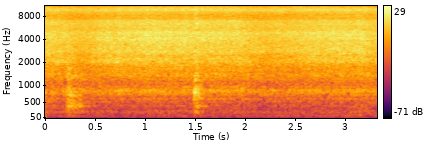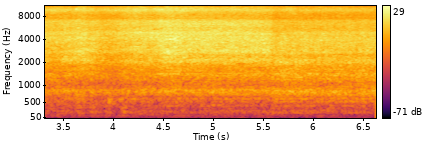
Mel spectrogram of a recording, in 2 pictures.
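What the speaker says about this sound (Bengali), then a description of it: "মোটামুটি তিন চার মিনিট সুন্দরভাবে সব কিছুর সাথে মশলা কষাবে" Spices sizzle and hiss steadily in a hot pan with taro and potato for a curry, loud and close, with a few sharp clinks and scrapes of a spatula stirring the mixture.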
